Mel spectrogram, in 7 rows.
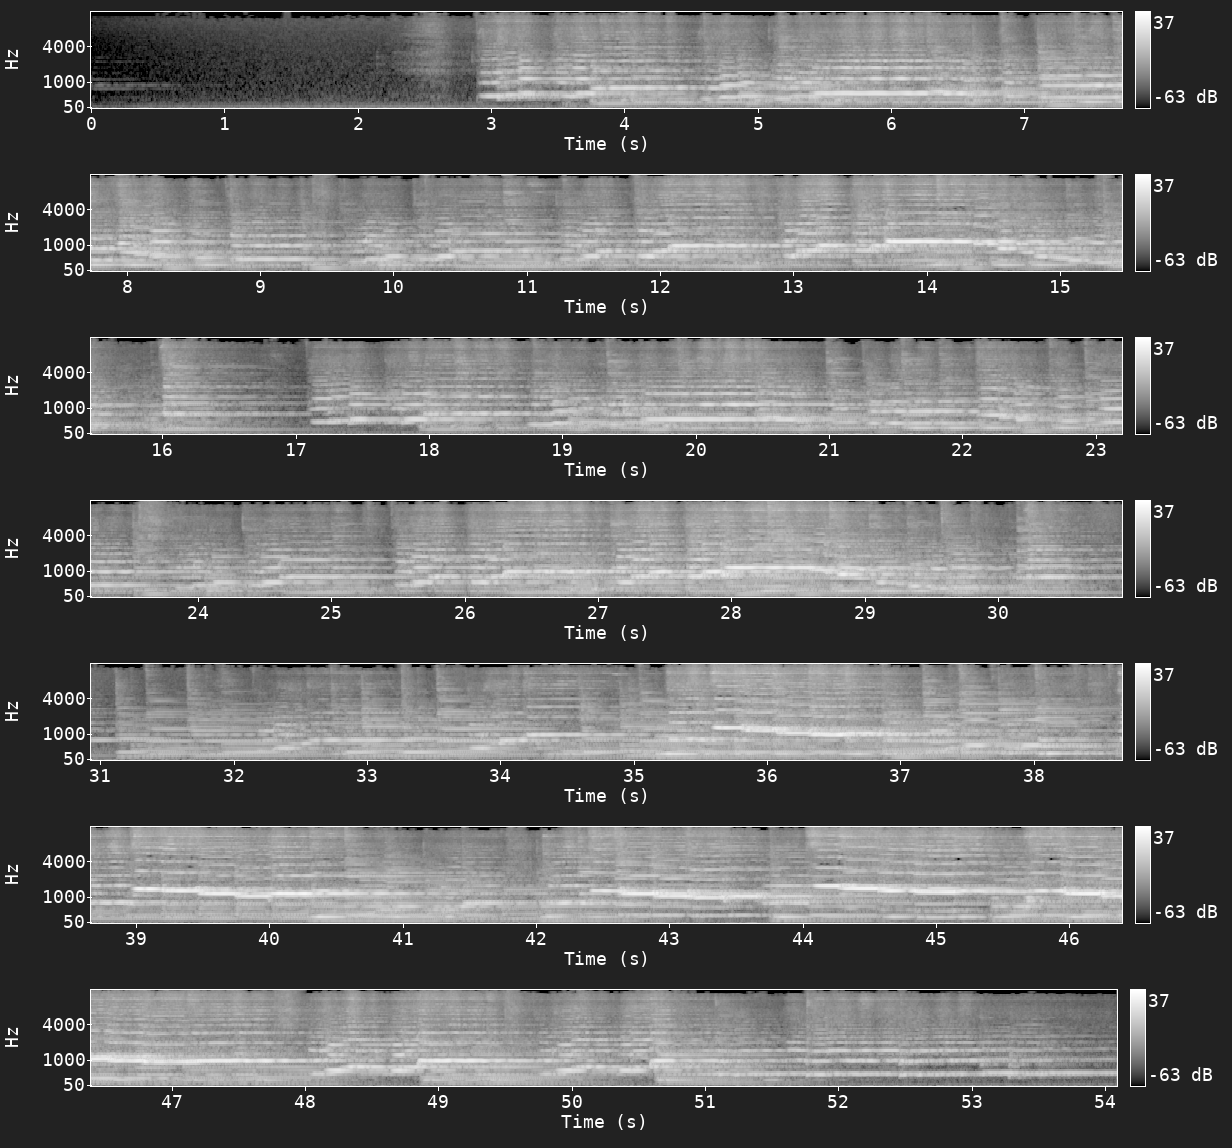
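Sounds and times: plucked guitar accompaniment: 2.4 - 54.0
wooden flute melody: 2.8 - 54.0.

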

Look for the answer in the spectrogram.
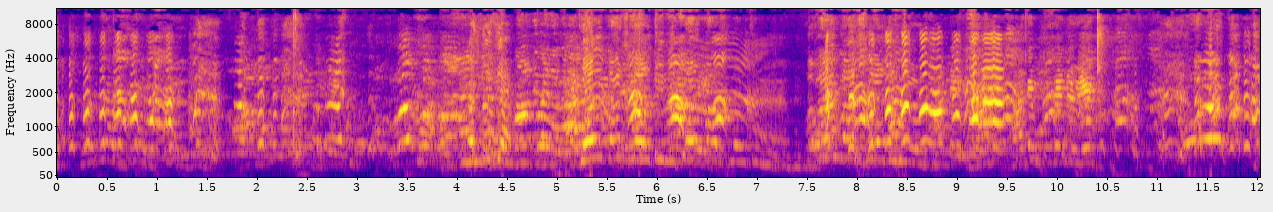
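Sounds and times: people talking: 0.0 - 12.0
young people laughing: 0.0 - 12.0.

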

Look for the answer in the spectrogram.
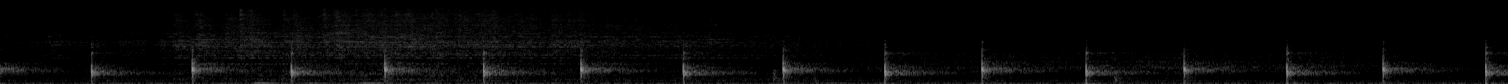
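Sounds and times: metronome-like clicks: 0.0 - 15.0
soft hiss: 0.0 - 15.0.

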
